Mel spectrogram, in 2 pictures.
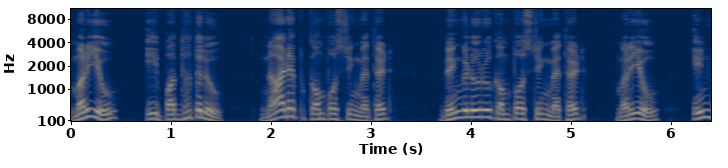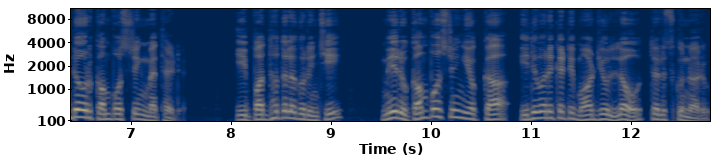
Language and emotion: Telugu, neutral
